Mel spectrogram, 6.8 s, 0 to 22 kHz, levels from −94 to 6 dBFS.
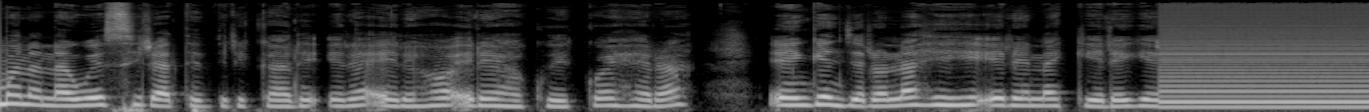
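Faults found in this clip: System hang loop, 5.79 to 6.85 s: speech abruptly turns into a steady buzz at about 188 Hz to the very end. Driver or host froze while the audio hardware kept replaying one 5.33 ms chunk, which fits a 256-sample buffer. Roughly a second of audio gone.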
